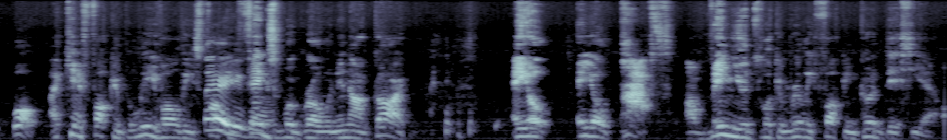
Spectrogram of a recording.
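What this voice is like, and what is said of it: Put-on Brooklyn accent. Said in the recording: “I can't do a Brooklyn accent.”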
